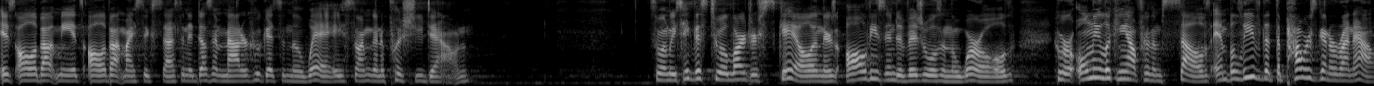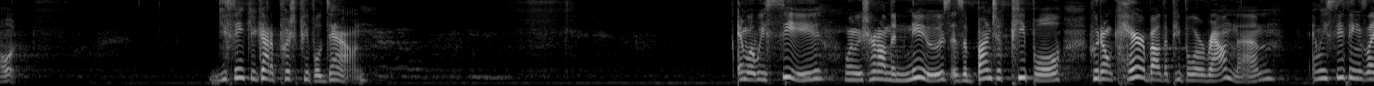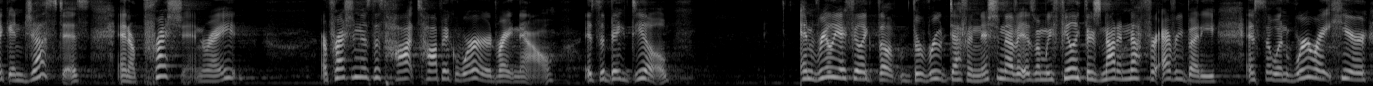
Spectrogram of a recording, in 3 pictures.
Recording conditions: live audience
